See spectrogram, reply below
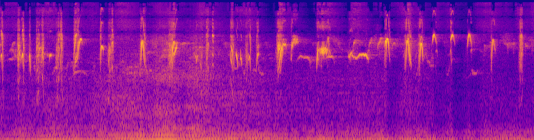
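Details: Konin bird, a young bald bird growing its feathers, singing steadily: rapid series of thin, high chirps and short whistled notes, sharp and closely spaced throughout, with faint low hum underneath.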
